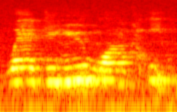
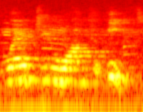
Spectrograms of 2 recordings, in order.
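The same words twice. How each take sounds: First: "Want to" is said as two full words. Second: "Want to" is linked and reduced to "wanna". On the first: "Instead of saying" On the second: "they usually use the allegiance like"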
